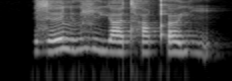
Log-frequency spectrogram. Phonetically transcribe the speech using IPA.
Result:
z ɛ l ɨ ɮ i j a tʰ a qʼ ɨ j i

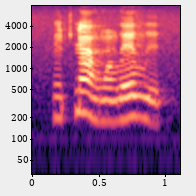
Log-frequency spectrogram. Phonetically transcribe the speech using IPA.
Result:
ĩ t͡ʃ ɳ ã v ɔ̃ ð ɛ v ɪ

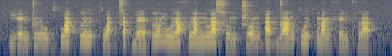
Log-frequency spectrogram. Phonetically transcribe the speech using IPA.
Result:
j e˨˩ n t ɯː˨˩ w kʰ w a˥˩ t̚ p l ɯː˦˥ t̚ k w a˨˩ t̚ s a˥˩ p̚ b ɛː˨˩ p l o˥˩ n w ɯ˦˥ a̯ f ɯ˧ a̯ n u˥˩ a̯ s u˨˩ n t͡ɕ oː˦˥ n ʔ a˥˩ t̚ d a˧ ŋ k w ɯ˦˥ k̚ m a˧ ŋ h e˧ n pʰ l a˨˩ k̚

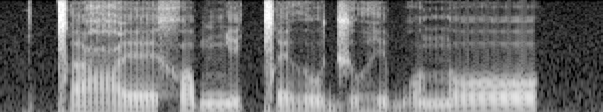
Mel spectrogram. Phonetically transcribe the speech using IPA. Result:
ǀ a ʕ ɛː x ɒ b ɲ eː ǀ ɛ ð o d͡ʒ o ɦ e b ɔ n ɔː

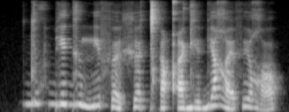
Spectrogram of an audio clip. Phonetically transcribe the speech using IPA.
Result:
d y˥ xʷ bʲ ɛ˥ ɡʲ u˥˧ mʲ ø˥ f œ˧˩ ʃ œ˥˧ ǀʰ ə˧ qʼ ɛ˧ ɡʲ ø˧ bʲ a˥ ʁ ɛ˩˧ f y˥˧ ʁ ɔ˩˧

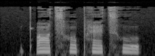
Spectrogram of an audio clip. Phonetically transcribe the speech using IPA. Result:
pʼ ɑ t͡sʰ ɔ pʰ æ t͡sʰ o

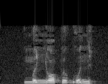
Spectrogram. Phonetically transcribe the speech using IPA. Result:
m ɘ ɲ ɔ p ɘ ɡʷ i n

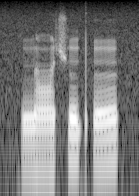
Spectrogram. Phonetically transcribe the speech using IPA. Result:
n ɑ̃ ʃ ũ pʼ õ

